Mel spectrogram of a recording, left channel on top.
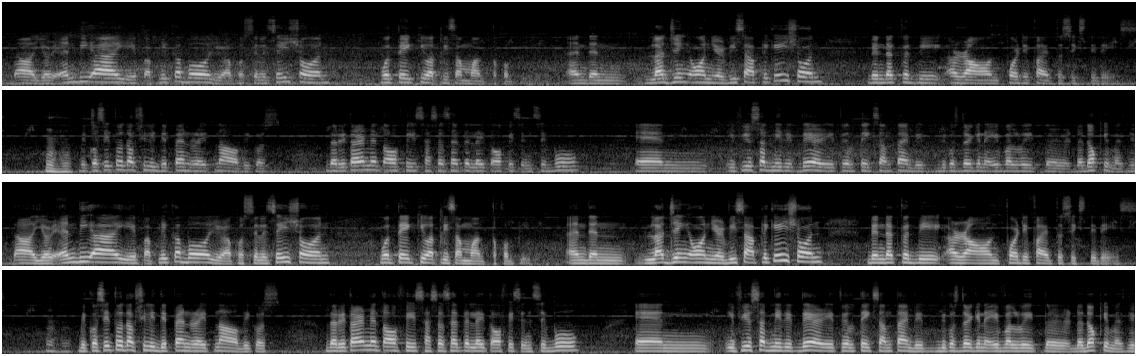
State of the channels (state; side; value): quieter; left; 4.9 dB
